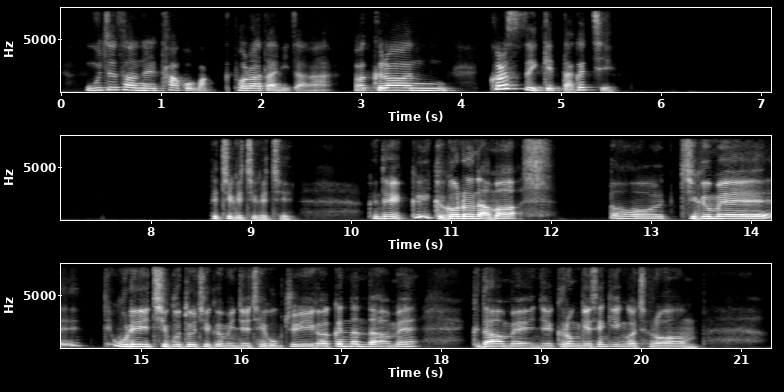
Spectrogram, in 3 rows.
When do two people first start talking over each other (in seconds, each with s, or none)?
none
